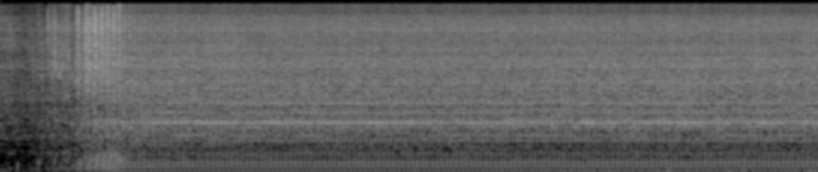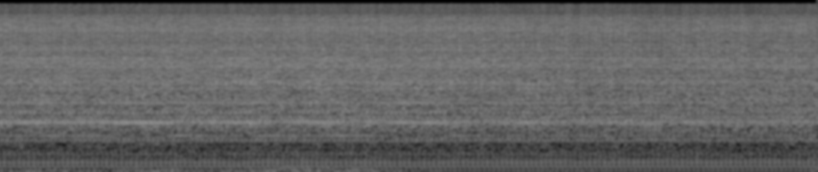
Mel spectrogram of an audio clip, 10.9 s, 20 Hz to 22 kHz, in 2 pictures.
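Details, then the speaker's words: Champion dual-fuel generator with a rebuilt 458cc engine, test-running on propane, which is expected to cost about 10% of its power: it catches quickly and settles into a steady, even drone with no misses. It runs smoother than on gasoline. "and no issues getting the engine started on propane and it actually sounds like it's running quite a bit smoother as well"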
